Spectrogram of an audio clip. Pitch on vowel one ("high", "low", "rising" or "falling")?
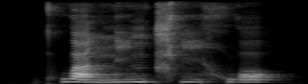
falling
